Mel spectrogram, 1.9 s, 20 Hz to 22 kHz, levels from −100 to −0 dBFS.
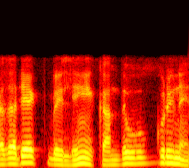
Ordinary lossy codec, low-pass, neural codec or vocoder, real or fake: Opus, 24 kbps; 5.4 kHz; codec, 16 kHz, 0.8 kbps, ZipCodec; fake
